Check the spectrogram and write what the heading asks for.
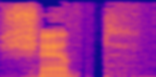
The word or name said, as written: Shan't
